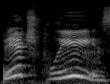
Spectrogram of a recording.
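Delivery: dismissive sass. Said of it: "you're like".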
